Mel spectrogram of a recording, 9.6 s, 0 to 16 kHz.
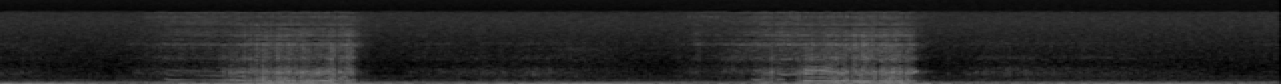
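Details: Nightly snoring recorded with the SnoreLab app, 1 February 2025: two low, rough snores on slow breaths in about ten seconds over steady low room hum; ordinary sleep snoring.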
